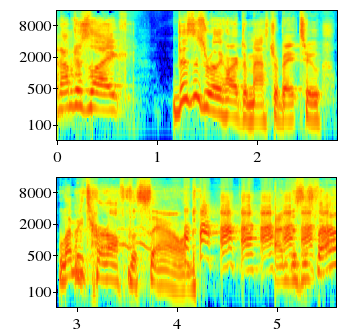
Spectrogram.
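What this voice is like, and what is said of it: Usual voice. Nothing is said of it.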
